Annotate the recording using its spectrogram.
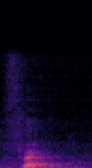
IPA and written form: ˈθretn̩ (threaten)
